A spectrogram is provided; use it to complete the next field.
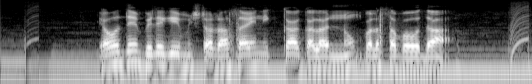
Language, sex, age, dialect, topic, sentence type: Kannada, male, 41-45, Coastal/Dakshin, agriculture, question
